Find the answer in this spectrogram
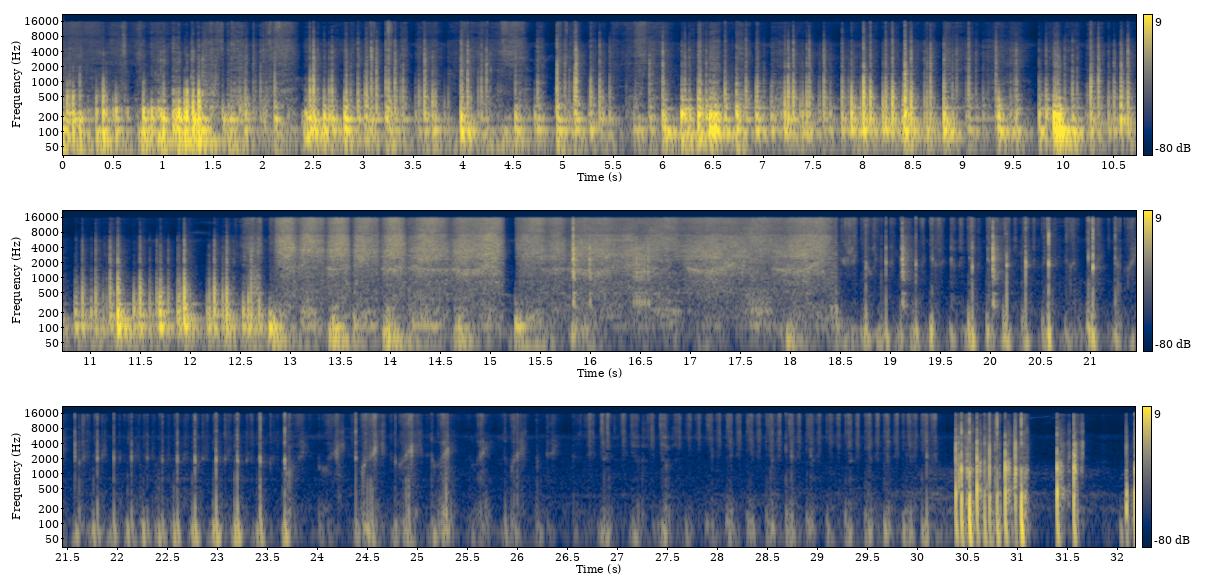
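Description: Fingers and palm scratching and rubbing on sheetrock (painted gypsum drywall), with a steady rubbing sound for several seconds around the middle. This is followed by a long run of quick, soft fingertip taps on the board that grow fainter.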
